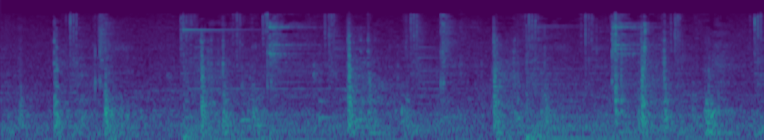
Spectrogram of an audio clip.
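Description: A sewing machine stitches fabric forward and then backstitches, a steady mechanical whirr of rapid needle strokes with low humming pauses where the direction changes.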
